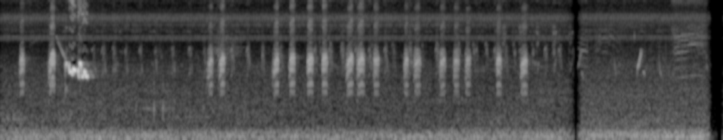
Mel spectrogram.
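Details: Wild sooty-headed bulbul, lured by a decoy bird while trapping, calling agitatedly on meeting a rival: one brief bright whistled note, then a long run of short dry chattering ticks several per second, over a steady low hum.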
